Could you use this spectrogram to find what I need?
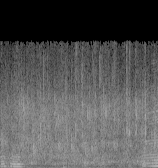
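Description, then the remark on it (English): Water rushes steadily into a filling bathtub as bubble bath is poured in, a continuous splashing hiss, with brief snatches of a voice at the start and end. “Okay, right, have you there's got to put the bubbles in the water?”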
